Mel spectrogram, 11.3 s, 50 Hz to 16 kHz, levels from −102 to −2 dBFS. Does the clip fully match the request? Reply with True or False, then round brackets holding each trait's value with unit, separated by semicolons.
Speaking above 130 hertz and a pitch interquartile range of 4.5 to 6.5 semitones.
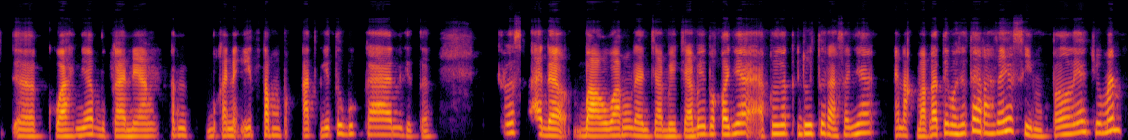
True (190 Hz; 5.1 semitones)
